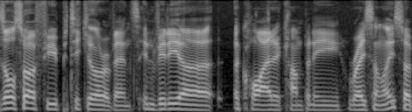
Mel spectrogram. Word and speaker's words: Nvidia: it's pronounced Nvidia.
